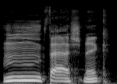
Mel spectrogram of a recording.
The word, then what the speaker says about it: Fashnik: and he confirms that it is pronounced Fashnik, like cookies. However, it is quite different from cookies.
